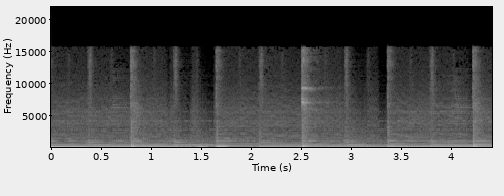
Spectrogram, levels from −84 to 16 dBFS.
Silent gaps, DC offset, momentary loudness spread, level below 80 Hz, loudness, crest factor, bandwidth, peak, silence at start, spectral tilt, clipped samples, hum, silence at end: none; under 0.1%; 4 LU; -26 dBFS; -22 LUFS; 18 dB; 16 kHz; -2 dBFS; 0 s; -5.5 dB/octave; under 0.1%; none; 0 s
